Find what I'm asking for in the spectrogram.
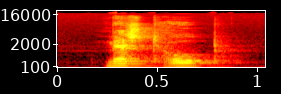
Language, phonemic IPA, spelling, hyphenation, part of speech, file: Dutch, /ˈmɛst.ɦoːp/, mesthoop, mest‧hoop, noun, Nl-mesthoop.ogg
- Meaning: dung heap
